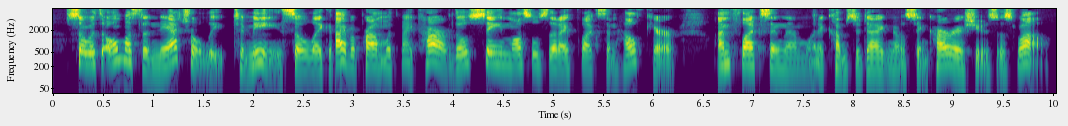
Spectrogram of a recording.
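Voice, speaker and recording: A woman's fairly high, vocal-fry voice at a fairly quick pace, hardly pausing, with ordinary pitch variation, dry and close with no echo over a quiet background. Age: 50s. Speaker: hot rod builder and restoration business owner. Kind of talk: interview.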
